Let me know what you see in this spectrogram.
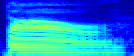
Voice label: "dau3", Taiwanese syllable

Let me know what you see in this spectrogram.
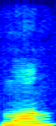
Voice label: "muk5", taiwanese

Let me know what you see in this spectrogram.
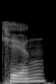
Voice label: "king5", taiwanese syllable

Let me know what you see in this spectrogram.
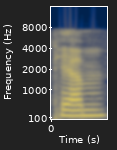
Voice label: "tiam2", Taiwanese

